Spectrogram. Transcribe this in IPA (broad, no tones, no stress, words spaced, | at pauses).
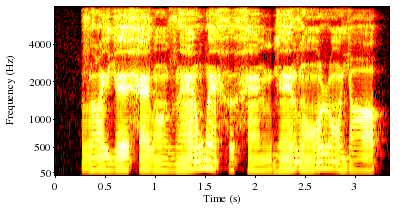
ðɑ̃e̯jɛhælɔ̃l ðæ̃wɛ̃hə hæ̃ŋɡɛ̃ ðɔ̃ɹɔ̃jɑ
